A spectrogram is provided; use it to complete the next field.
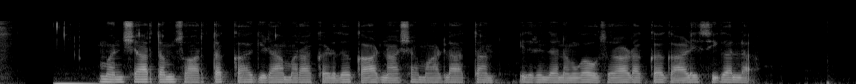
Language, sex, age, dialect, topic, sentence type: Kannada, male, 18-24, Northeastern, agriculture, statement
